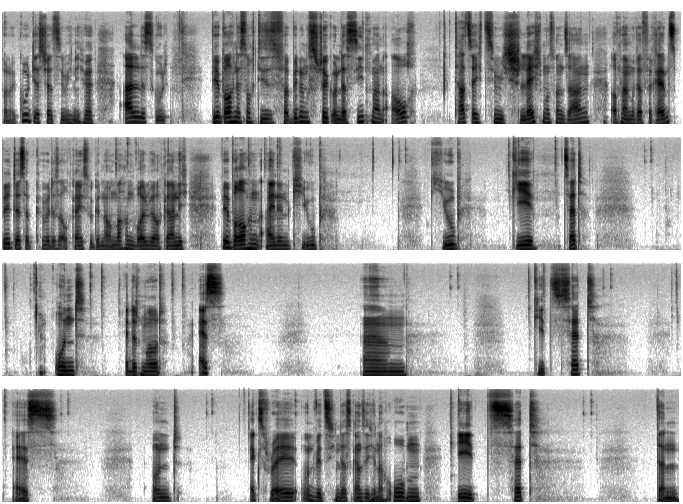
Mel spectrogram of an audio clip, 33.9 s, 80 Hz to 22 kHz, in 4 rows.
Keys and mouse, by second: 0.4 middle drag, 1.6-1.9 middle drag, 6.8-7.8 middle drag, 9.9 KP_1, 11.7 shift+a, 15.4 z, 16.5 click, 17.1 shift+middle click, 18.1 Tab, 19.1 s, 22.6 click, 23.5 g, 23.7 z, 24.5 click, 25.4 s, 26.2 click, 28.0 click, 28.6 click, 31.1 e, 31.6 z, 32.7 click.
